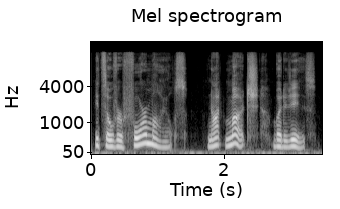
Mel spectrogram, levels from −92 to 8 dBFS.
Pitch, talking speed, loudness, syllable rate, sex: 190 Hz, 140 wpm, -15 LUFS, 3.9 syllables/s, female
